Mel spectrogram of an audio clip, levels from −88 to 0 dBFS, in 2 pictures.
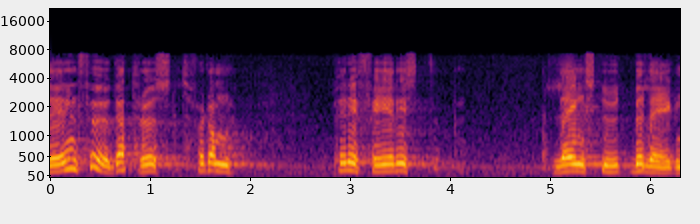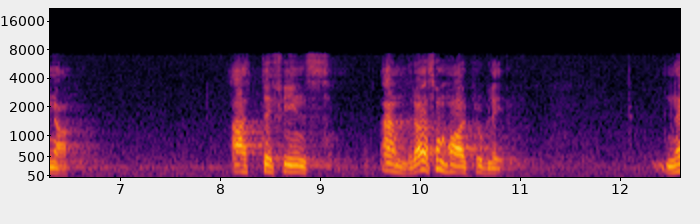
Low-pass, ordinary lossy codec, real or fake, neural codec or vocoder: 7.2 kHz; none; real; none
